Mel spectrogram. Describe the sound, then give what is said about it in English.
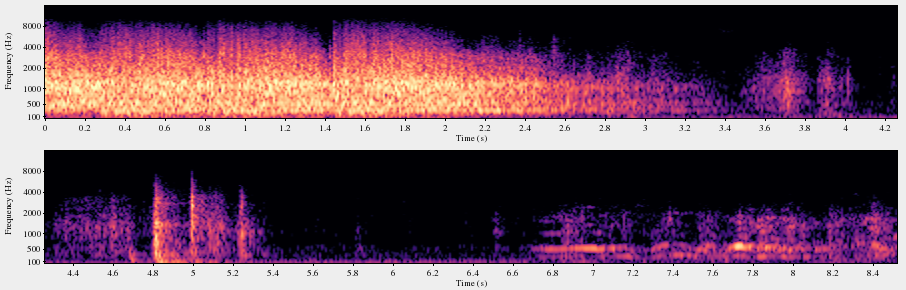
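Gunshots go off in a quick cluster of sharp cracks after a stretch of loud, broad rushing noise. Voices follow. “You got him, Mr. Dillon. You got him. Yeah. You hit him all three shots.”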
